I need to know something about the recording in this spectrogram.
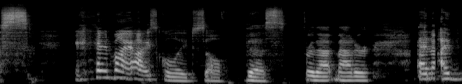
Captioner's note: laughs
